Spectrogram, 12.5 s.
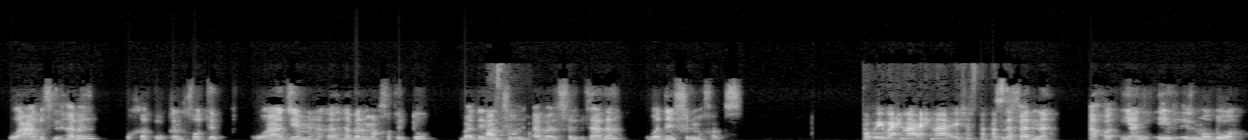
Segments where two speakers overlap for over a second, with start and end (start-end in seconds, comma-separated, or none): none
